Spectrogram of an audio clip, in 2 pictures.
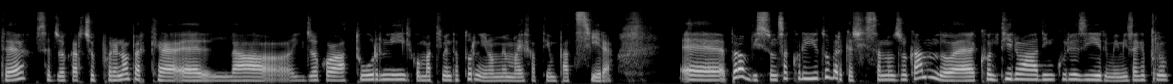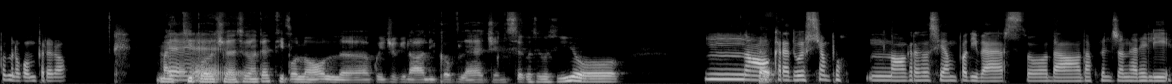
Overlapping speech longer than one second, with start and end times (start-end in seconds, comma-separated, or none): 13.3-14.7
